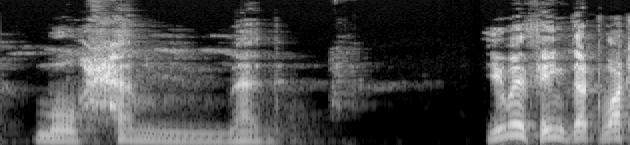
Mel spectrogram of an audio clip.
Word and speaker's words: Muhammad: They say Muhammad. It is not Muhammad, Muhammad.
